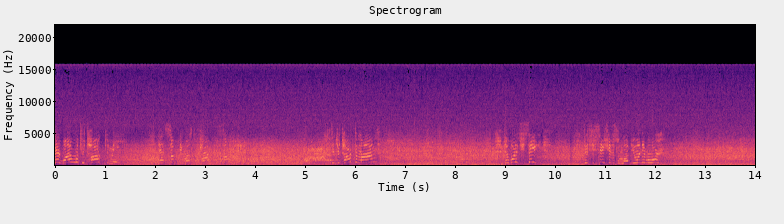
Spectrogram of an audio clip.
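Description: A moving car's steady engine and road noise, with voices talking over it in short stretches.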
